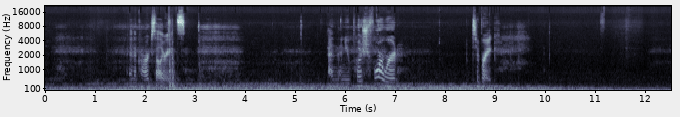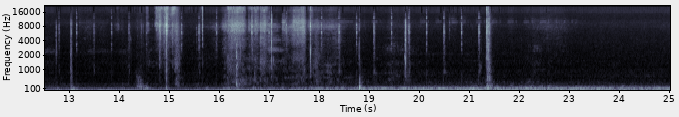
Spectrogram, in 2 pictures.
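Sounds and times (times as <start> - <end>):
car engine and road noise: 0.0 - 25.0
sharp clicks and taps: 12.7 - 21.5.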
